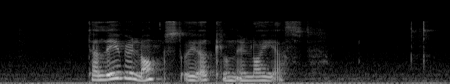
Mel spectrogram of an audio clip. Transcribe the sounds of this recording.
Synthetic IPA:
d̪̥ʰæːliːʋəːɭɑŋst̪ʰo̰ːiːʔœd̪lənʔæːɭɔʏə̰st̪

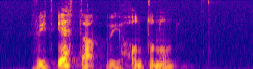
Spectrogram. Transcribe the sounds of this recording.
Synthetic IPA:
vit̪ɛːht̪avihɔnt̪ʊnʊn

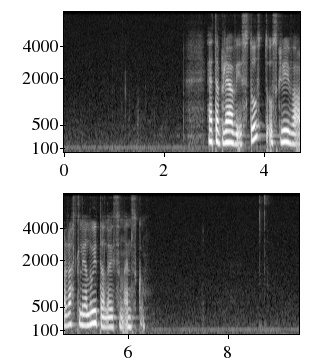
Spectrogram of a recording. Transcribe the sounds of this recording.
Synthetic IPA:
hɛt̪æbɹæːʋəḭːst̪ʊt̪ʰo̰ːskɹiːʋɑʔɑ̰ːɹɑt̪lɪəluɪd̪ɑlœʏsɔmʔɛ̰nskʊm

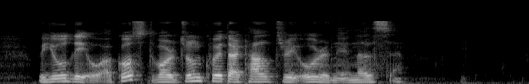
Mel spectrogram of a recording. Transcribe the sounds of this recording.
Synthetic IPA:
oːjʉːlɪʔo̰ːʔɑ̰ɡ̥ʊst̪ʋɑːɹd̪ɹʊnkʰʋœt̪əɹʈʰælt̪ʰɹyːʔuːɹənʏnɛlsə

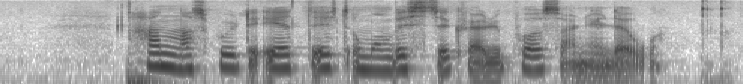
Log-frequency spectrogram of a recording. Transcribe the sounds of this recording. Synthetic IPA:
hanːasbuːɖ̪ə̰ʔeːt̪ɪt̪ʰɔmʊnvɪst̪əkʰvɛ̰ːɖ̪ɪpʰoːsɑ̰ːɳɪ̰lə̰w

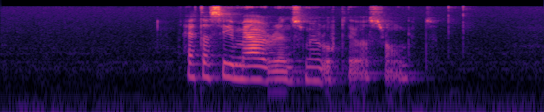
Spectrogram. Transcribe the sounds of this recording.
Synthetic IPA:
hɛt̪ɑsiːmɛɑʉɹənsmuːɾʔʊpʰlḛːʋɑ̰sɾʊ̰ŋt̪

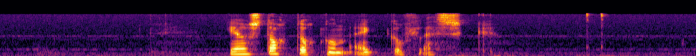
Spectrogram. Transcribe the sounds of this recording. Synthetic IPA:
jehɑːst̪ɑk̚d̪ɔkɑnɛ̰ɡoːflʔɛ̰sk

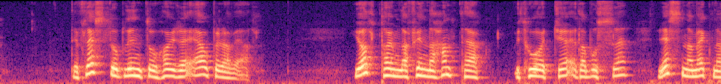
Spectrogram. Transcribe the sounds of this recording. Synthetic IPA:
d̪̥ɛflɛst̪əʊblɪnt̪ʊɦɔʏɾəʔæːwpɪɾaʋɛ̰ːl | jɔl̥t̪ʰːɔʏmnafɪnːaɦan̥t̪ʰæːk | ʊjt̪ʰoːt͡ʃəʔɛt̪labʊsə | ɾɛst̪namɛkna

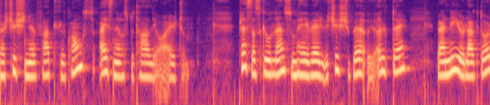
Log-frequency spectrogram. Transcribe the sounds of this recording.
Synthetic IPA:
ɑçʏʃnəfɑt̪ʰl̩kʰɔŋɡsæɪsnəhɔspɪt̪ʰɑːlə̰ʔo̰ːæ̰ɪʈʰʊ̰n | pʰɾɛsɑskuːlənsʊmheɪʋeːɾyːçʏʃəbøːʔy̰ʔœ̰ld̪̚œʏ | ʋæːɳiːʉɭɑɡd̪o

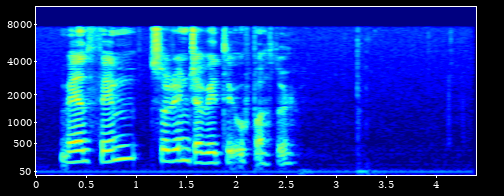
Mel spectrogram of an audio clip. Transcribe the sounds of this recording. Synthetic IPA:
vɛːlfɪmsɔːɾɪɲt͡ʃaʋit̪ʰɪʔʊ̰hpa̰ht̪ʊ̰ɹ

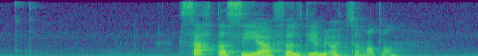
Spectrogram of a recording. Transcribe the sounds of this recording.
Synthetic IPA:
sæt̪ɑːsiːɑfœlt̪jɛːmeːʔɔnsɑ̰mʔɑ̰d̪lɑ̰n

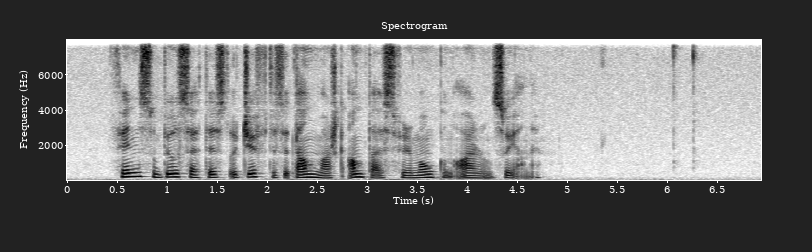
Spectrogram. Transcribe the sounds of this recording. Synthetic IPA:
fɪnsʊmbuːsɛt̪ɪst̪ɔːd͡ʒɪft̪ɪsid̪anmaɹka̰nt̪a̰ɪsfiːɾɪmɔŋkʊnɑ̰ːɹʊ̰nsʊja̰nə̰

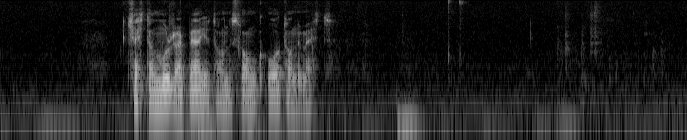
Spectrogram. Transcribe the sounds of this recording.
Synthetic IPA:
c͡çɛht̪ɑnmʊɹɑ̰bæːjət̪ʰɑ̰ːnsʋɔŋɡoːt̪ʰɔnɪ̰mʔɛ̰t̪

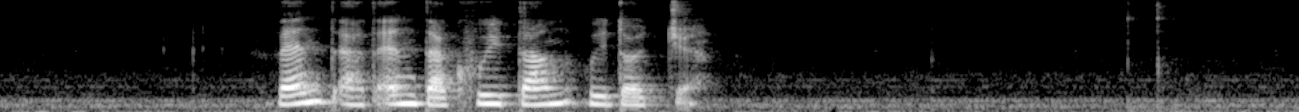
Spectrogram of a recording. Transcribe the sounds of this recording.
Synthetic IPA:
ʋɛnt̪æt̪ʰɛnt̪ɑkʰwʉːt̪ɑnoiːd̪ɔt͡ʃə

